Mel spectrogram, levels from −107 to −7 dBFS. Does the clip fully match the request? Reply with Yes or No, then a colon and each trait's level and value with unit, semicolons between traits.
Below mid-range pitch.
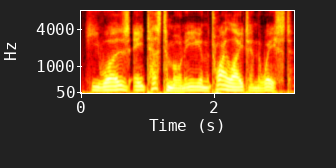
Yes: low, 125 Hz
